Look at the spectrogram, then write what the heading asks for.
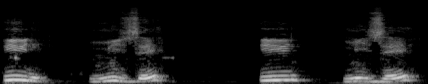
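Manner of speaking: Un musée very slow and careful; slow listen-and-repeat model; slow repetition. Shown as a demonstration. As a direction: draw out un musée so they can copy. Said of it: "Estoy repitiendo muchas veces".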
